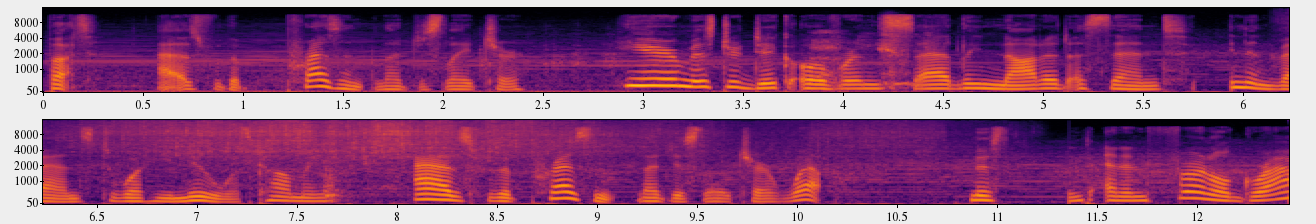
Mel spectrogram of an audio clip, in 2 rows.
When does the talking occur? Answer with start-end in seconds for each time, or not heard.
0.0-12.4.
